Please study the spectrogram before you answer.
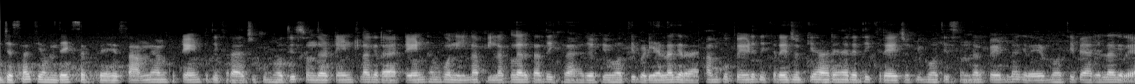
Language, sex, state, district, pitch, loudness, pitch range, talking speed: Hindi, male, Andhra Pradesh, Anantapur, 110 Hz, -18 LUFS, 105-110 Hz, 305 wpm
